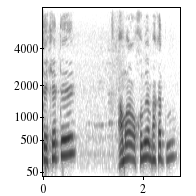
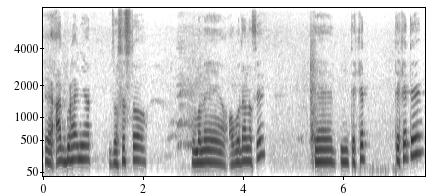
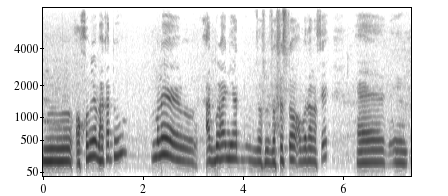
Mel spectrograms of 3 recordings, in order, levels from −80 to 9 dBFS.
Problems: background sounds at intervals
